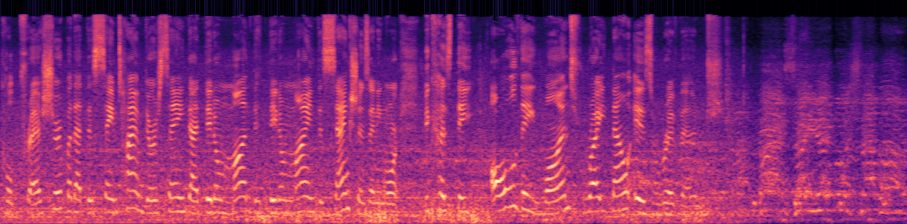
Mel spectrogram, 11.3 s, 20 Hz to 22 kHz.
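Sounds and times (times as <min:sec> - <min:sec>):
speech: 0:00.1 - 0:09.1
crowd of mourners in Iran chanting: 0:07.6 - 0:11.3.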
